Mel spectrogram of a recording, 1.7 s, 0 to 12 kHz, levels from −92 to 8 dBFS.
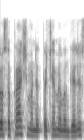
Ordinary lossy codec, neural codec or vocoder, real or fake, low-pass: AAC, 48 kbps; codec, 16 kHz, 6 kbps, DAC; fake; 7.2 kHz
